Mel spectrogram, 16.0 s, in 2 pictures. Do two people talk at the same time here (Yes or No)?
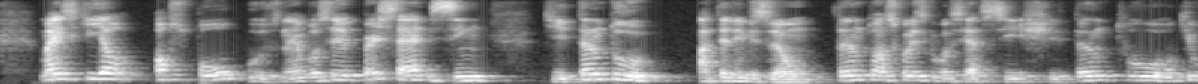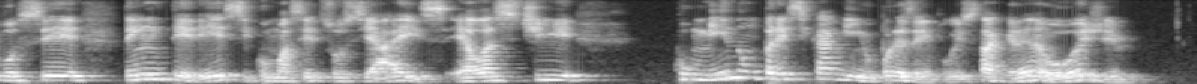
No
